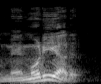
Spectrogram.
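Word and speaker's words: memorial: 次、あとはですね、こういう記念式に欠かせない単語っていうと、メモリアル。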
